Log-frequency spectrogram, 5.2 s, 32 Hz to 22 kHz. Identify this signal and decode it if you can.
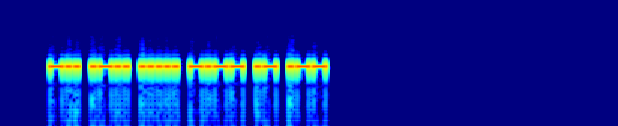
Morse code, heard as a keyed tone, about 36 wpm, 700 Hz. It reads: DL5YAW
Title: DXCC-100 Call Signs - 6 Characters - Repeated 3x - 35wpm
